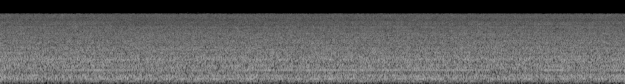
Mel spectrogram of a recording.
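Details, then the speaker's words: 2001 Audi A4 Quattro 2.8 L V6 at cold start after flex pipe repair, secondary air injection pump running normally; loud steady whooshing drone with a faint constant tone over the engine. "now remember this car has the secondary air injection system you can hear the pump running"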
